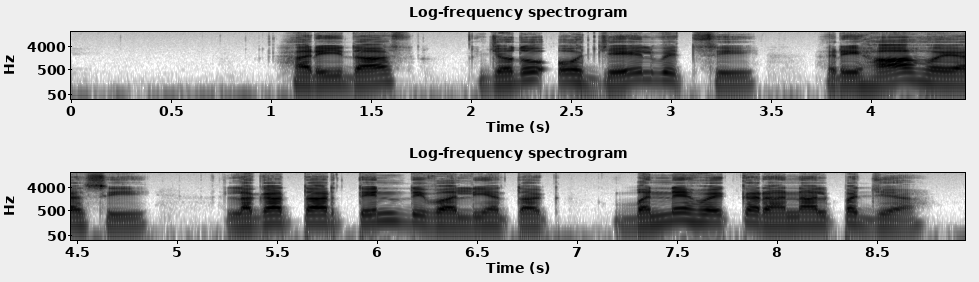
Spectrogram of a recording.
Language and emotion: Punjabi, neutral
